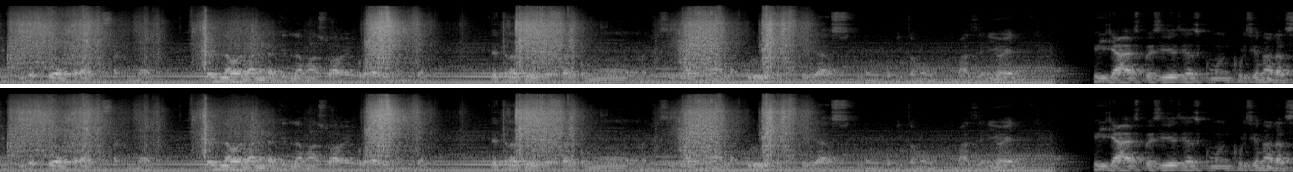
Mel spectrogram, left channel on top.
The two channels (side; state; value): both; identical; correlation 1.00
